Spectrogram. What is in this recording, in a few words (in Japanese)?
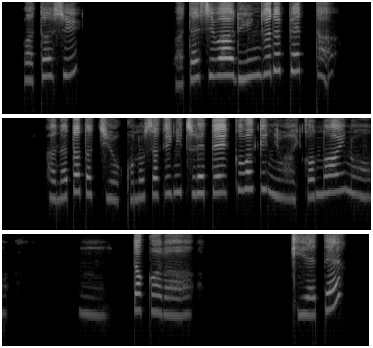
淡々と喋る悪役の少女; SAME TIME; リングルペッタ; 「私？私はリングルペッタ。貴方達をこの先に連れて行くわけには行かないの･･･だから･･･消えて？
